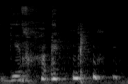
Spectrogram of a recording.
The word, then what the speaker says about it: Giveon: Giveon. I'm sorry, it's spelled give and on. It's just that the two words are together. So Giveon.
